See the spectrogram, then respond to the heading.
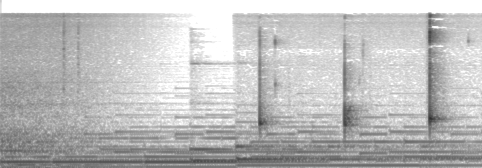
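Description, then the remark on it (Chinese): Three separate drips fall at a slow, uneven pace, each a bright plink, over a steady low humming drone with no talking. “往窗外一看，啊，好大好大的月亮，居然滴滴答答的融化了。”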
